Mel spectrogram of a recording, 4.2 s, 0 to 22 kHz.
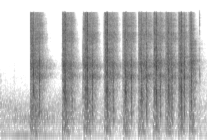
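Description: A CMMG Mk57 Banshee 5.7x28 AR pistol with a Reaper suppressor firing subsonic 55-grain rounds semi-automatically: about ten short, sharp shots in quick succession, the pace quickening toward the end. The delayed radial blowback action cycles fully on each shot.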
